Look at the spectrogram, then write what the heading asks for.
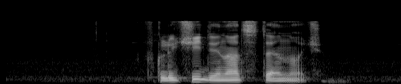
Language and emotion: Russian, neutral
